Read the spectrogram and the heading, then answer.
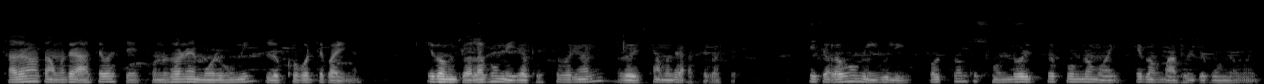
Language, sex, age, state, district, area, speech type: Bengali, male, 60+, West Bengal, Nadia, rural, spontaneous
